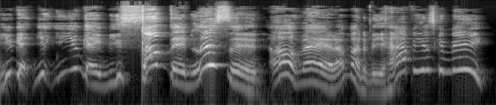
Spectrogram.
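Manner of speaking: can barely contain the delight; high laughing giddy voice; giddy excitement. Real, not acted. Excited about opening hotel stuff.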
